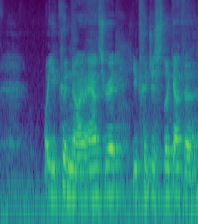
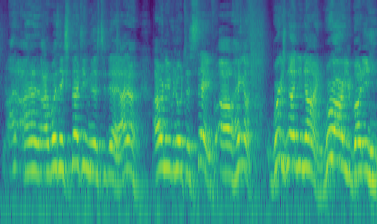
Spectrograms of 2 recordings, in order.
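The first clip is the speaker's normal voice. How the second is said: much higher and louder, breathless excitement; giddy winner's speech; 10 semitones higher, 11 dB louder than usual. Retold or imitated. Winner thanking the cheering restaurant, loud giddy excitement. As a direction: gush like a surprised award winner. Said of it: "he's like".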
